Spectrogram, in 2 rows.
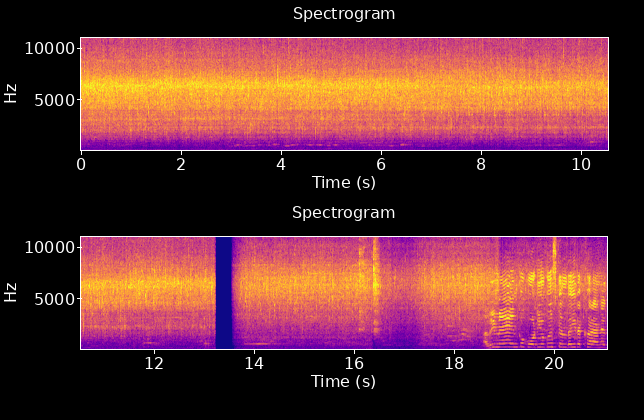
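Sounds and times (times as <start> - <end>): chicken sizzling in oil: 0.0 - 21.0.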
